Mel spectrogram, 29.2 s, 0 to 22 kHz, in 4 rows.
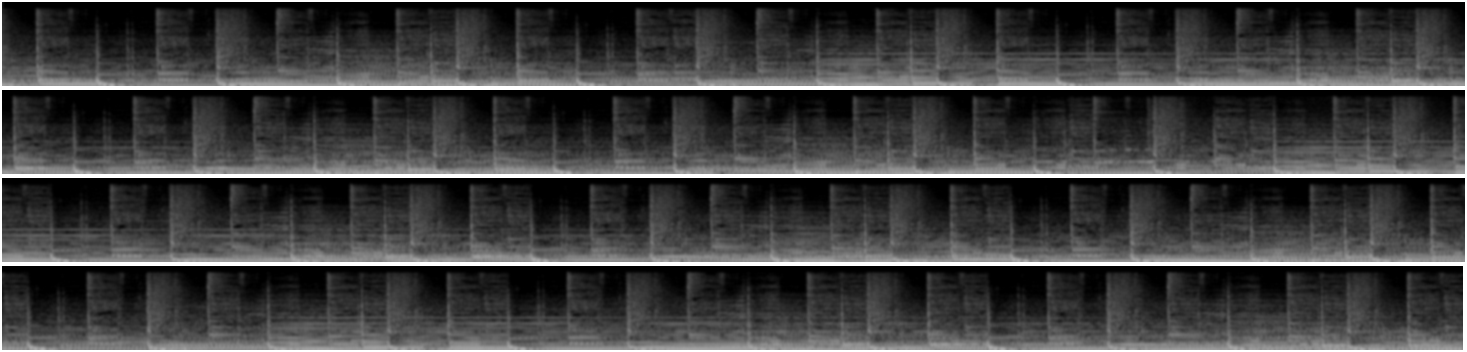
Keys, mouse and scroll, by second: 0.5 click, 2.1 click, 4.8 click, 7.6 click, 8.3 click, 8.8 click, 9.2 click, 9.5 click, 9.7 click, 9.9 click, 10.2 click, 10.8 click, 13.4 click, 14.6 click, 16.0 alt+w, 17.5 click, 18.8 ctrl+click, 20.4 ctrl+click, 24.5 right click, 27.5 click, 27.7 click, 28.4-29.2 typing.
